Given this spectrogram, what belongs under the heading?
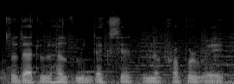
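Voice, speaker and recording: A gaming video creator delivers step-by-step fight advice in casual, instructional commentary while music plays behind him. His low voice is monotone and brisk.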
